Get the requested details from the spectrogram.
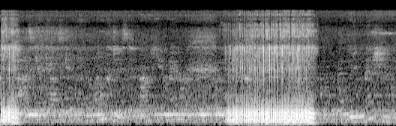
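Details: A rough, rattling snore swells for about a second amid quieter breathing and faint room noise; two sleepers snoring while lying on a person.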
